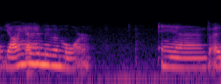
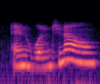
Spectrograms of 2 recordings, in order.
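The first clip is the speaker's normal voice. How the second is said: excited; 5 semitones higher, 5 dB louder, slower than usual. Retold or imitated. Dream twist, mock delight.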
